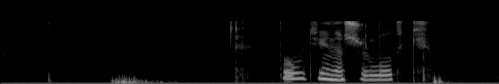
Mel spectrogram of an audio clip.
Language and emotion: Russian, sad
